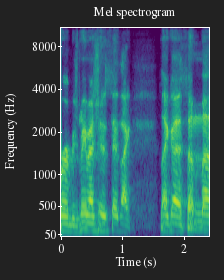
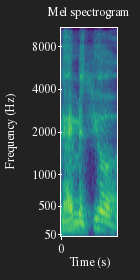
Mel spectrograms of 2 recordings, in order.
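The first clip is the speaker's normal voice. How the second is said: put-on Cajun French accent, quieter; 5 dB quieter than usual. Imitating how Gambit from the X-Men cartoon greets everyone: Gambit's Cajun accent. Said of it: "he had the little accent".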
